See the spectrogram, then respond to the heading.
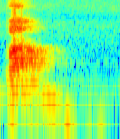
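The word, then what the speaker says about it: palm: পি এ এল এম, এল বাদ, পি এম পাম।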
